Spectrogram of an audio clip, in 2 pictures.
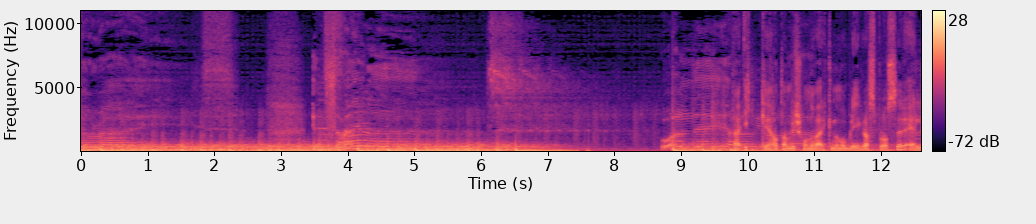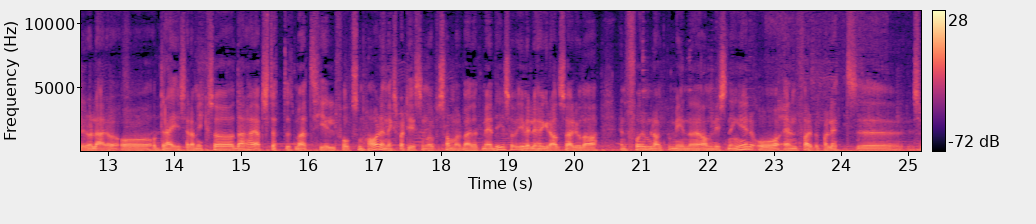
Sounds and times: Music: 0:00.0 - 0:25.2
Speech: 0:09.7 - 0:25.2.

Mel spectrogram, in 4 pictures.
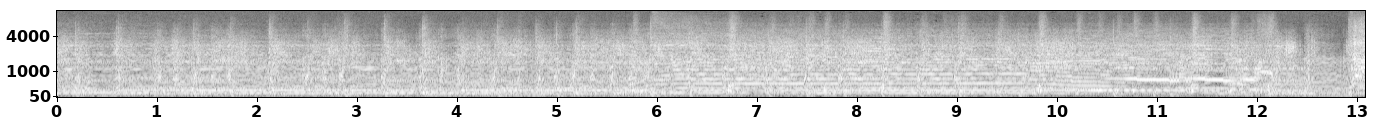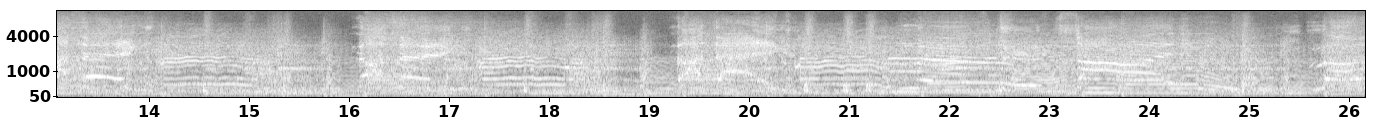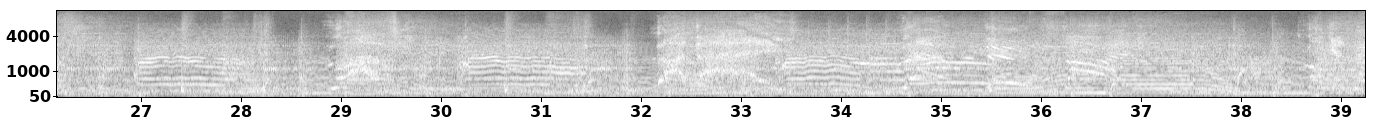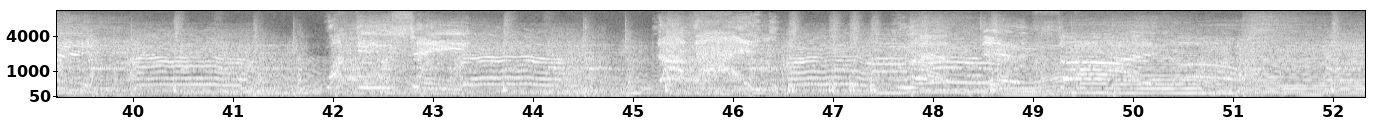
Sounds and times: Music: 0:00.0 - 0:52.3.

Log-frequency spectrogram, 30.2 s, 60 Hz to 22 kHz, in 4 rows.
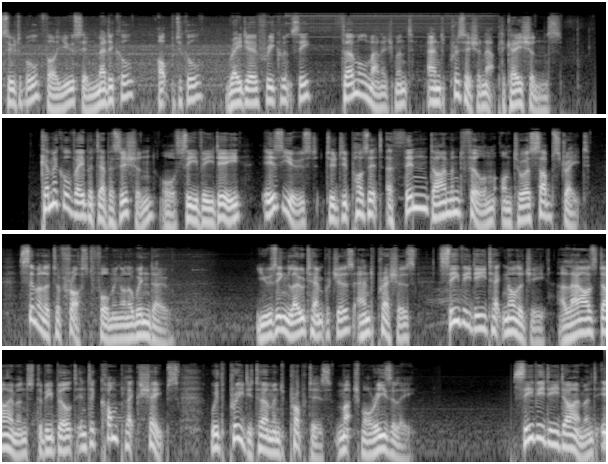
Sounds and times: Speech: 0:00.0 - 0:07.0, 0:08.1 - 0:17.3, 0:18.3 - 0:27.8, 0:29.0 - 0:30.2.

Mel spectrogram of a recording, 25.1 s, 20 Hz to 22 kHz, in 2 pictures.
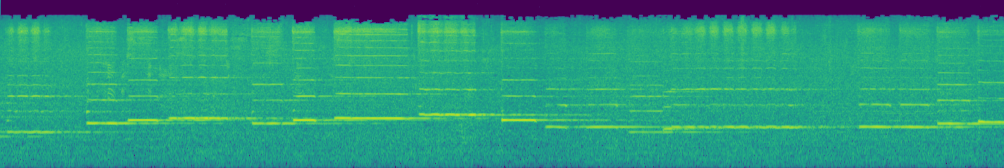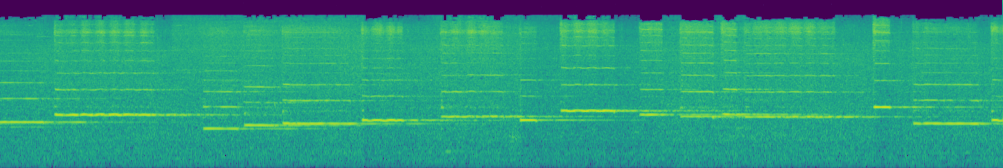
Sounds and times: Flute: 0:00.0 - 0:25.0.

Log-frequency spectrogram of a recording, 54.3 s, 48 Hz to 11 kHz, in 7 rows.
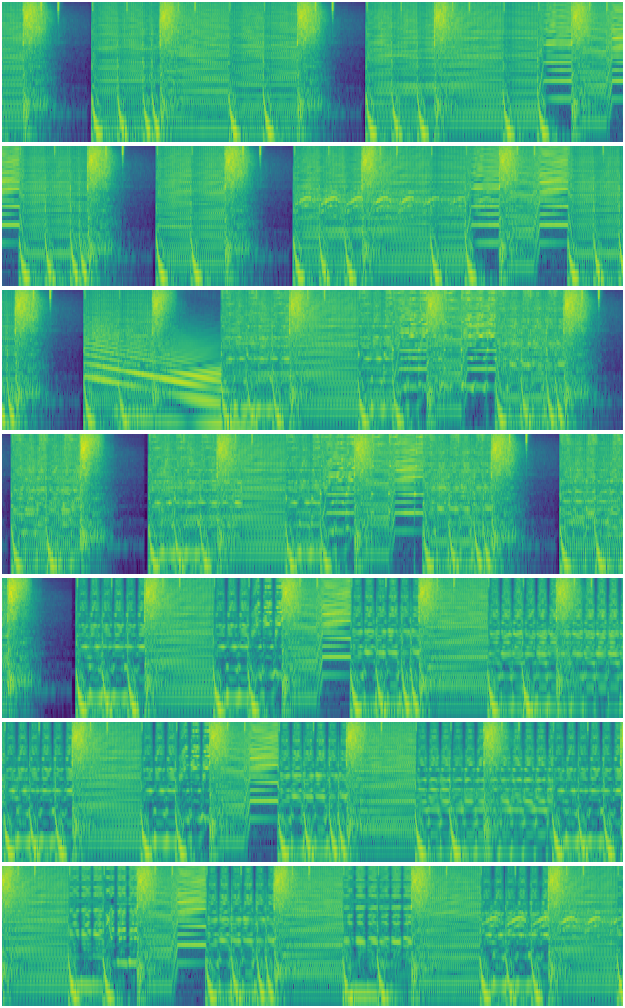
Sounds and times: Dubstep: 0:04.6 - 0:29.7, 0:32.3 - 0:54.3.

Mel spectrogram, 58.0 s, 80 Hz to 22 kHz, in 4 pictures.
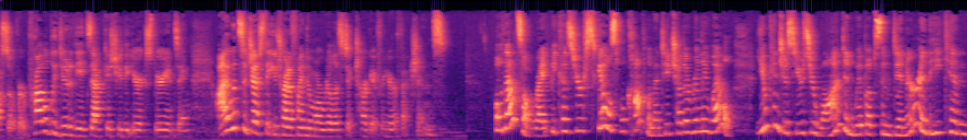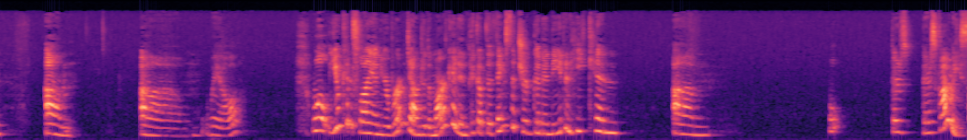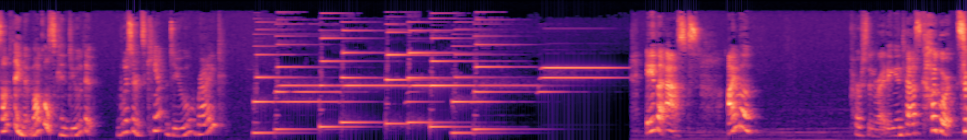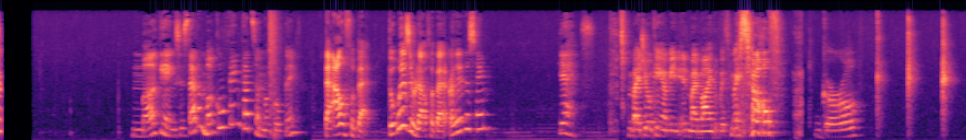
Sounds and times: Speech: 0:00.0 - 0:06.7, 0:07.4 - 0:14.6, 0:15.2 - 0:15.7, 0:16.6 - 0:18.2, 0:19.2 - 0:23.9, 0:24.6 - 0:25.3, 0:27.0 - 0:27.2, 0:27.9 - 0:32.4, 0:38.7 - 0:40.4, 0:41.8 - 0:43.6, 0:45.5 - 0:50.9, 0:51.9 - 0:56.5
Inside, small room: 0:00.0 - 0:58.0
Music: 0:32.8 - 0:37.6.

